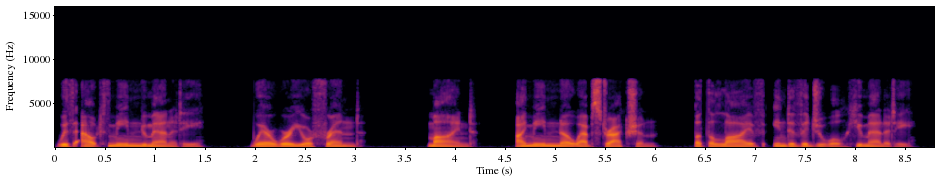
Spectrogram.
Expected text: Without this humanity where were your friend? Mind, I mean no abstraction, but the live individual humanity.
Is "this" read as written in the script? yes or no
no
